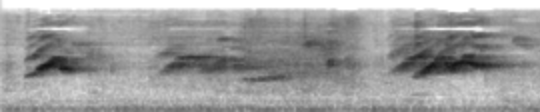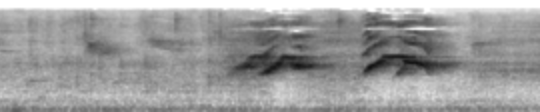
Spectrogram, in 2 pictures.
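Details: Budgerigar uttering harsh, buzzy squawks in short bursts about a second apart, separated by quiet pauses in a small room.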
